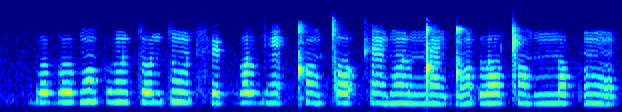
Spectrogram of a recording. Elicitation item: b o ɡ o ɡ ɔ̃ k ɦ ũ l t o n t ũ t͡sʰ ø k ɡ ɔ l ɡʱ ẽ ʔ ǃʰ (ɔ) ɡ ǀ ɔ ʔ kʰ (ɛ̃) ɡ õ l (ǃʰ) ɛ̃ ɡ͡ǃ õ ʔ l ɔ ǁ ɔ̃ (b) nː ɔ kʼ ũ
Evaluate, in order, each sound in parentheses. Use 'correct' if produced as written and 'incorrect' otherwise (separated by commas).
incorrect, correct, incorrect, correct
